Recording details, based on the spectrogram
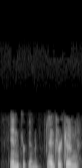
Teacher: Accent on the front syllable.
